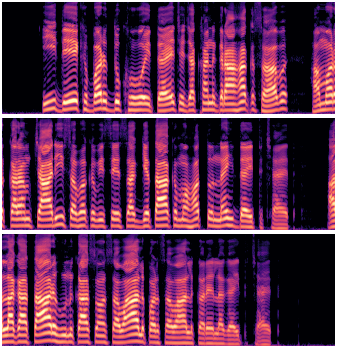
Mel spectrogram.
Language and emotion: Maithili, sad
